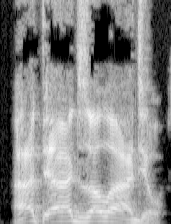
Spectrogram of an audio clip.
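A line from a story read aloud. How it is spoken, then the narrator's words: Displeased grumble. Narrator (Russian): недовольно проворчали слева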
